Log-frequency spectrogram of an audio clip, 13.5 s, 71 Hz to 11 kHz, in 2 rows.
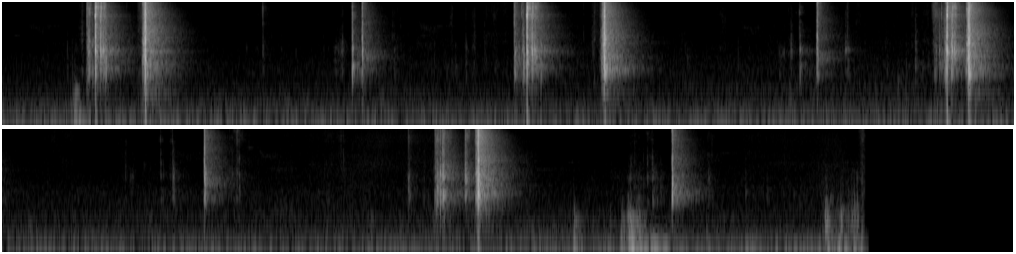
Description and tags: Airsoft Gun cock
Airsoft Rifle being Cocked: Spring Action, Spring Pulled back. Recorded with Recorded with Zoom H4n recorder on an afternoon indoors in Centurion South Africa, and was recorded as part of a Sound Design project for College. A gas powered Airsoft rifle was used
Airsoft, Airsoft-Rifle, cocking, Gun, Mag, Magazine, owi, Rattle, Rifle, sfx, Weapon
